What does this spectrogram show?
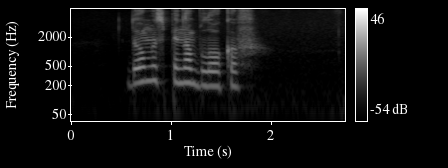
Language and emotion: Russian, neutral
